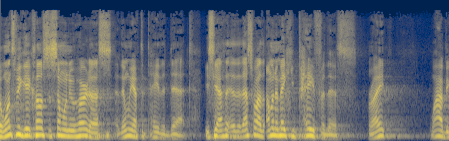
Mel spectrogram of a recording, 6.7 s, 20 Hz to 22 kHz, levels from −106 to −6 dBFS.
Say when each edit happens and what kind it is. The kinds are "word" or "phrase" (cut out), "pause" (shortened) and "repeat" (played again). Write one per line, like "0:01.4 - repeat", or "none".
0:01.7 - word
0:03.0 - pause
0:03.9 - phrase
